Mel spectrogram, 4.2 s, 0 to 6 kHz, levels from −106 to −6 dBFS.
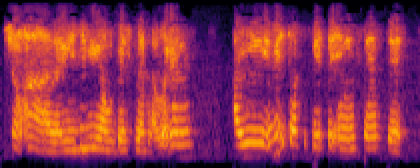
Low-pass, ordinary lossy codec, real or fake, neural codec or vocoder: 5.4 kHz; MP3, 32 kbps; fake; vocoder, 44.1 kHz, 128 mel bands every 256 samples, BigVGAN v2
